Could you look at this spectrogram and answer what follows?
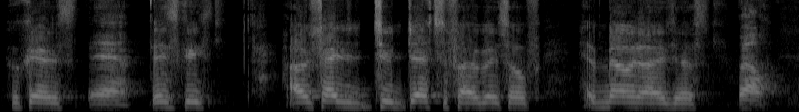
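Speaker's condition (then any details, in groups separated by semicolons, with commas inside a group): Speech impairment after accident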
